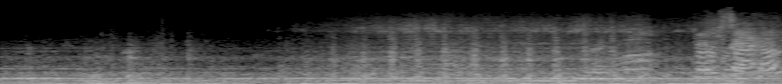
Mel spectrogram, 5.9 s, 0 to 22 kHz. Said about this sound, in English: the beautiful countryside here in the Forest of Dean. just had my ticket clipped by the ticket inspector. There are probably about 30 people on this first train of the day. I would imagine that as the day progresses, the trains will get much busier.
